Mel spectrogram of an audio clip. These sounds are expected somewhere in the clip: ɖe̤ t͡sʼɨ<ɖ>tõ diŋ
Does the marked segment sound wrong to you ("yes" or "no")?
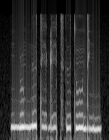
yes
